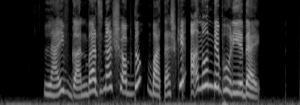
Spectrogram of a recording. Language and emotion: Bengali, happy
